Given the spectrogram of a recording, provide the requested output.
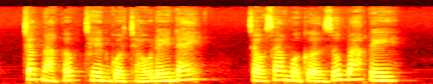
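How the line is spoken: Smiling, friendly. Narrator (Vietnamese): Bác Hoàn mỉm cười nói với tôi

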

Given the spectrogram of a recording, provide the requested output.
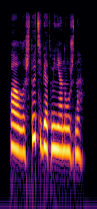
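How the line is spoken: Tired question. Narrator (Russian): Устало спросила я

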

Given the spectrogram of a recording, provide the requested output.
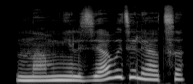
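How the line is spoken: Gentle reminder. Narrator (Russian): ласково напомнила я

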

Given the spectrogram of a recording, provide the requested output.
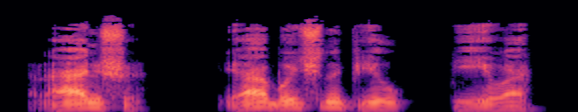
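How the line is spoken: Plain. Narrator (Russian): сказал Харри

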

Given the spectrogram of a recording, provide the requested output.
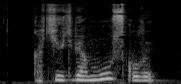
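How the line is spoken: Whisper. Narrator (Russian): прошептала Алинка

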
